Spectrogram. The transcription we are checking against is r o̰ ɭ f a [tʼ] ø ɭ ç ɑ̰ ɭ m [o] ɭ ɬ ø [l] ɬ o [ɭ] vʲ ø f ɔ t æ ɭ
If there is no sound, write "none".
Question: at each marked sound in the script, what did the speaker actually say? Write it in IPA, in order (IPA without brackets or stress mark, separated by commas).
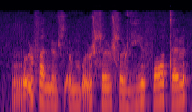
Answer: n, o̰, ɭ, ɭ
